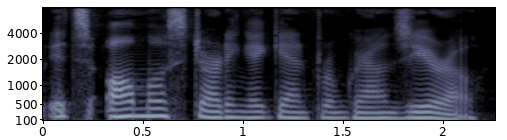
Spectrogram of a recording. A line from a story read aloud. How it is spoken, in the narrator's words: she said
